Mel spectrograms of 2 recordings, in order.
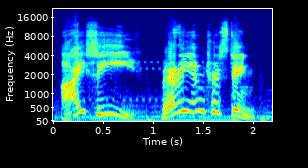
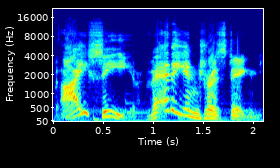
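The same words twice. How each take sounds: First: The voice is a put-on Skeletor-like voice. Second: The voice is the character's usual voice. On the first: The speaker calls it wrong. "he's turning into Skeletor now" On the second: The speaker calls it right. "try and get his voice back down to what it was"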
